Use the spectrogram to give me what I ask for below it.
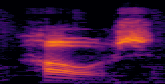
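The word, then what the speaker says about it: heaux: single debut these h e a u x hoes that's that's how they're pronouncing it because that was another phrase that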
